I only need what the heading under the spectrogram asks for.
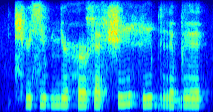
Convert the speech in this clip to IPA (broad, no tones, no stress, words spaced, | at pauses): t͡ɕʰysʲubnʲə˞hə˞x ɛxʃi hib rɪbɪ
